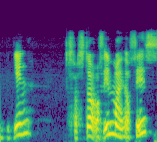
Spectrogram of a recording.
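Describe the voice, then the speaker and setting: A woman's voice with very wide pitch swings, dry and close with no echo. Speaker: game creator making a tutorial. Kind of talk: software tutorial. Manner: fast; casual with many fillers.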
